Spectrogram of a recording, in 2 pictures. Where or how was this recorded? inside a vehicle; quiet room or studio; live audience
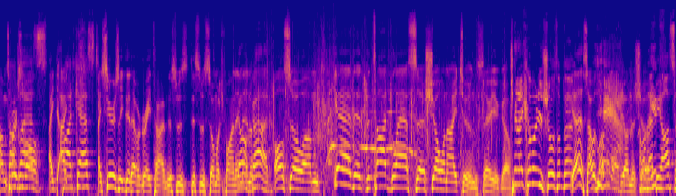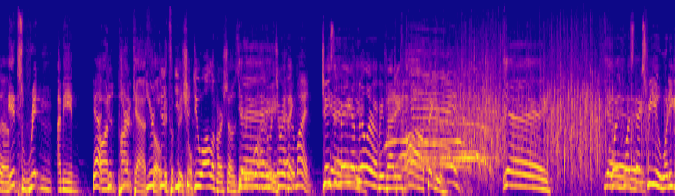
live audience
